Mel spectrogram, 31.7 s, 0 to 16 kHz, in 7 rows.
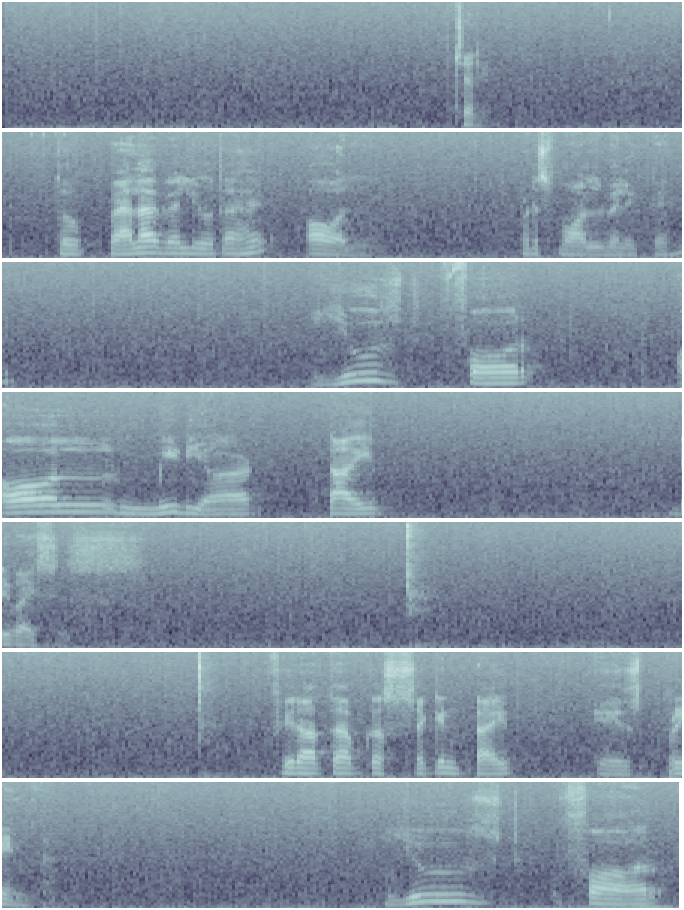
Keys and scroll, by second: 9.7 ctrl+shift+Left, 20.8 ctrl+BackSpace, 22.8 ctrl+c, 24.2 ctrl+v, 26.7 ctrl+shift+Left.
